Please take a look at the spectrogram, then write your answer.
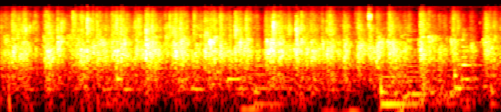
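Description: Sustained audience applause welcoming a maestro, a dense, steady wash of many hands clapping at full loudness for the whole stretch, with faint murmuring voices mixed underneath.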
